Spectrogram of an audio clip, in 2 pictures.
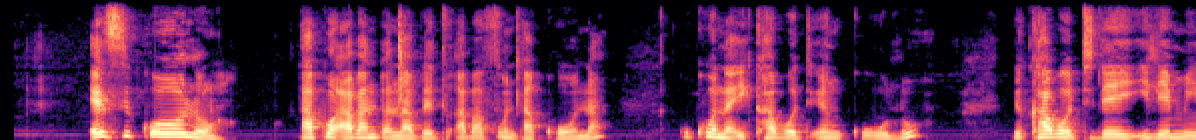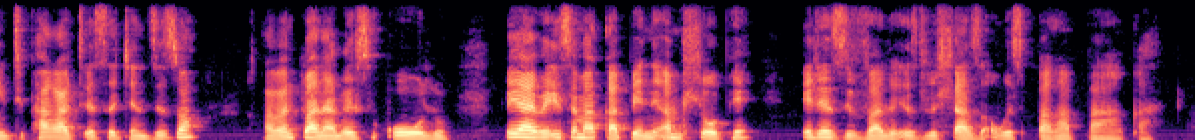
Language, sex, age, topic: North Ndebele, male, 25-35, education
